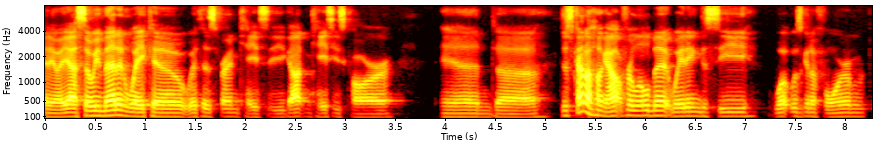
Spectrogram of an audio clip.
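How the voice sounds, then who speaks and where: A man's voice: fairly low pitch, brisk, a little mellow. A young man, a storm chaser, casually recounting a past experience step by step in a conversational, detailed way.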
